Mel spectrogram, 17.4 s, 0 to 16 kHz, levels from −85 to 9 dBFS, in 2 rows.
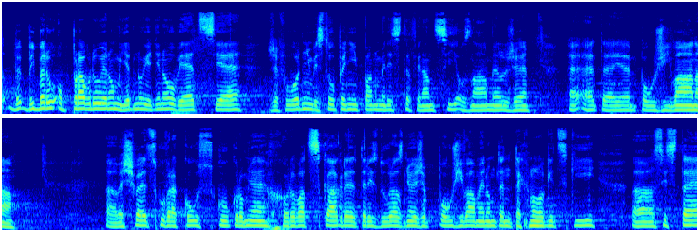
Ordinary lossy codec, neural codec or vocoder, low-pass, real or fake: MP3, 48 kbps; vocoder, 48 kHz, 128 mel bands, Vocos; 14.4 kHz; fake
